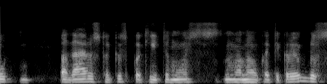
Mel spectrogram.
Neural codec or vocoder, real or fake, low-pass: codec, 16 kHz, 2 kbps, FreqCodec, smaller model; fake; 7.2 kHz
